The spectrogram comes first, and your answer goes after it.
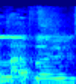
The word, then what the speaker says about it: Labo: Yes, the Oh, Lobo. Is it Lobo? Labo, Labo.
